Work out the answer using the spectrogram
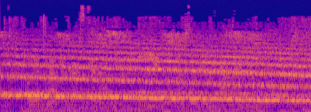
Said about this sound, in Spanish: Fue todo un simulacro que se puso en marcha para poner a prueba los sistemas de alerta por riesgo químico. El objetivo esta vez era evaluar el funcionamiento de las sirenas dentro del plan de emergencia de esta localidad.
